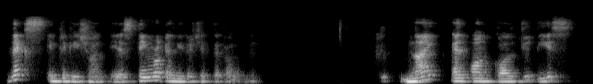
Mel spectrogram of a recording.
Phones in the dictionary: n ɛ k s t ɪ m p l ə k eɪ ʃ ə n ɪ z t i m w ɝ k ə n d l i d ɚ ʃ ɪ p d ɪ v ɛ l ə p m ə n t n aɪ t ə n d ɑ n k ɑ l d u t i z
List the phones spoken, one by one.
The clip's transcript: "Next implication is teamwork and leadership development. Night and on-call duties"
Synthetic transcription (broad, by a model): n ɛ k s t ɪ m p l ə k eɪ ʃ ə n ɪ s t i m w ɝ k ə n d l i d ɚ ʃ ɪ p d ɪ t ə m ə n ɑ n aɪ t ə n d ɑ n k ɑ l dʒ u t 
